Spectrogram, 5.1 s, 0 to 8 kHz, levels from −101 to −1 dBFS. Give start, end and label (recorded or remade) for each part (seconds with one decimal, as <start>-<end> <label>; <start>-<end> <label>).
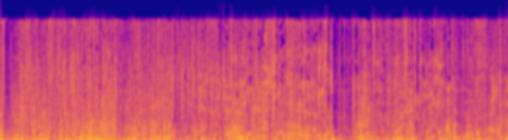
0.0-2.0 recorded; 2.0-5.1 remade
